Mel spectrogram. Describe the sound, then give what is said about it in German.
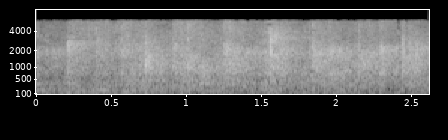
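Steady audience applause for two guests of a panel discussion, a dense wash of many hands clapping at an even, moderate loudness with brief swells, and no voices over it. “da gab es auch gerne Applaus geben, wenn es gewünscht ist.”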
